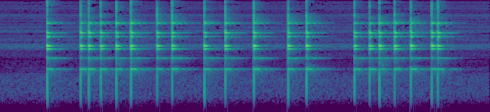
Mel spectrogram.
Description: Irregular taps on a metal pipe. There is no code.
